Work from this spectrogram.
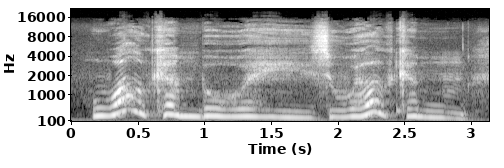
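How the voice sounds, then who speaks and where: A female-sounding put-on character voice cackles at a high pitch. There is clear background noise. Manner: cackling, merry.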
